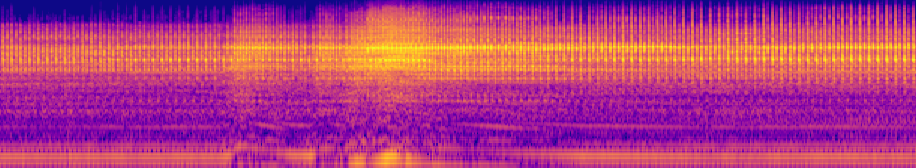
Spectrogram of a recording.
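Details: Daewoo Lanos idling with a light, fairly steady ticking knock, about three per second, over the engine hum. The owner says it is the hydraulic lifters knocking.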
